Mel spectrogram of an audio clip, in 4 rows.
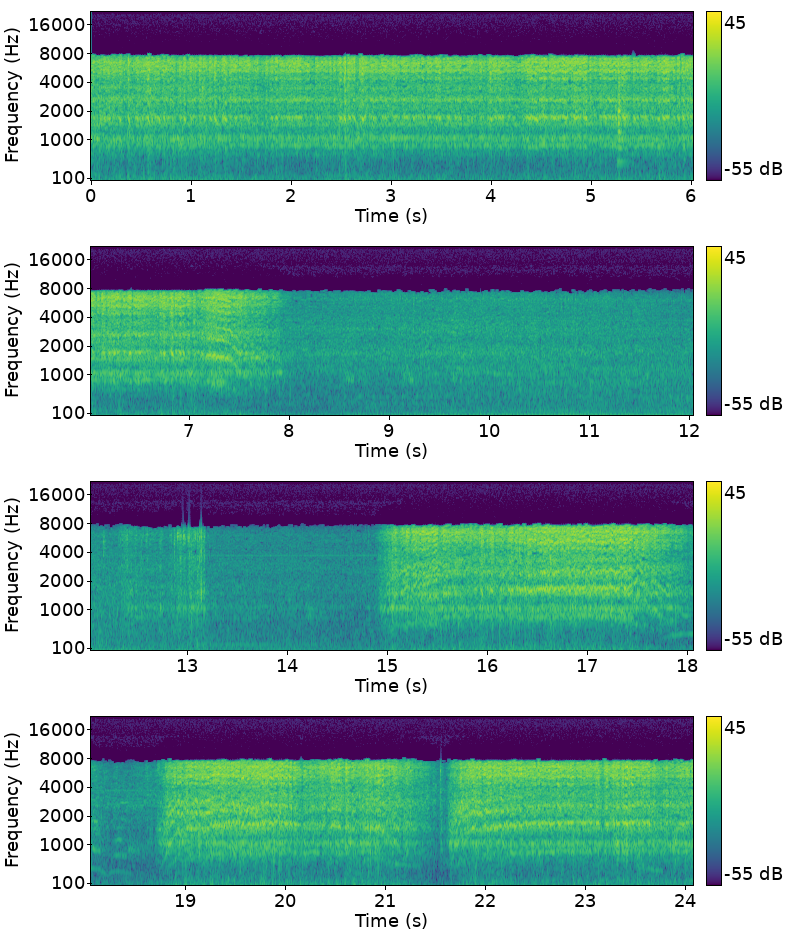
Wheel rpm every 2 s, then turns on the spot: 230, 230, 230, 160, 0, 0, 10, 80, 160, 110, 130, 210.
none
